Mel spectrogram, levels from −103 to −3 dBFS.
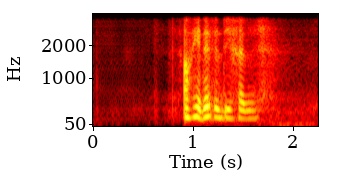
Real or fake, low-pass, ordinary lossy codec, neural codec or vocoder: fake; 3.6 kHz; none; codec, 16 kHz in and 24 kHz out, 0.9 kbps, LongCat-Audio-Codec, four codebook decoder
